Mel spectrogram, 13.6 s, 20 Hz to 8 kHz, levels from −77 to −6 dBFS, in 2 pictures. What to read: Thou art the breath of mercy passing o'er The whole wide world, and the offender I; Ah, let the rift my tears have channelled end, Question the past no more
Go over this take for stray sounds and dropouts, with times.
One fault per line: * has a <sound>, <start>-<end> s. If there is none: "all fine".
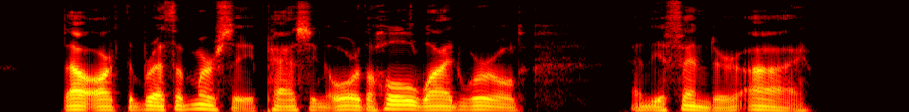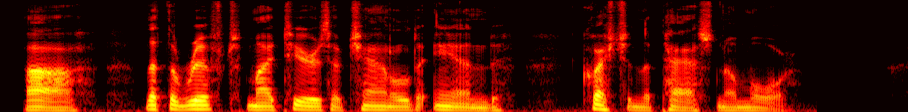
all fine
